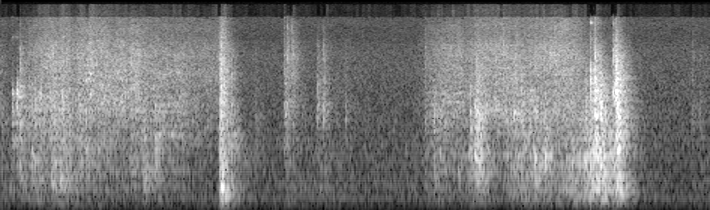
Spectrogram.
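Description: A makeup storage drawer slides and thumps, with a sharp knock followed by softer scraping and rattling of items inside, close and alone without talk.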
